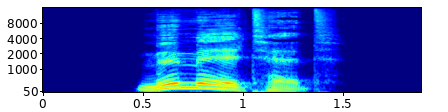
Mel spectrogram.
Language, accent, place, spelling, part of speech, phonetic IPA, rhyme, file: German, Germany, Berlin, mümmeltet, verb, [ˈmʏml̩tət], -ʏml̩tət, De-mümmeltet.ogg
- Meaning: inflection of mümmeln: 1. second-person plural preterite 2. second-person plural subjunctive II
